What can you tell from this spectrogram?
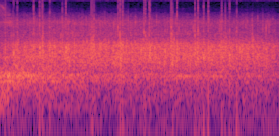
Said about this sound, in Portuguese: Você pode dar uma salva de palmas para Jesus?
